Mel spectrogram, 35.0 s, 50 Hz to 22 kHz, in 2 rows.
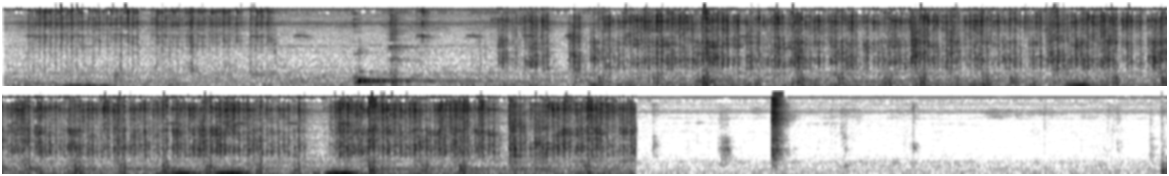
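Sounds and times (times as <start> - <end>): fast typing on mechanical keyboard: 0.2 - 4.2, 7.0 - 27.0.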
